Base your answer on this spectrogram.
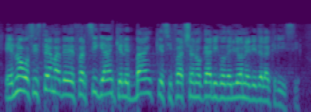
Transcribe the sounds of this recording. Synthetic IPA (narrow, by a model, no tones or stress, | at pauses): eilnwɔːvosist̪ɛːmad̪ɛːvefarsik̬ːeaŋk̟elebaŋkesifat͡ʃːanokaːɾikod̪aʎːɔneɾid̪elːakɾḭːz̥ḭ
